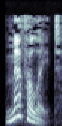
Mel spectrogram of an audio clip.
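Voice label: "methylate", English, British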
